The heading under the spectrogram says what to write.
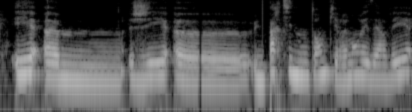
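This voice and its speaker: A woman speaks at a medium pitch with a dark, mellow tone. Her intonation is fairly even. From southern France, Marseille. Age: 30s. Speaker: communication consultant and coach. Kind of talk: live stream talk. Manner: hesitant, many fillers.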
